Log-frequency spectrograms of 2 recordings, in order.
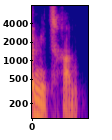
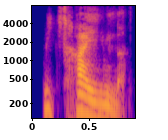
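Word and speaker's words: מצרים: Un vrai mitzram, bon, d'abord, en plus, de toute façon, on ne prononce pas mitzram. Donc, l'autre solution, ce serait de lui mettre un shfa. Mitzraïm.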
